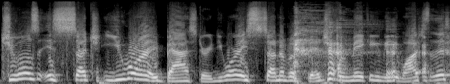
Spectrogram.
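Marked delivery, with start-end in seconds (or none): none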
